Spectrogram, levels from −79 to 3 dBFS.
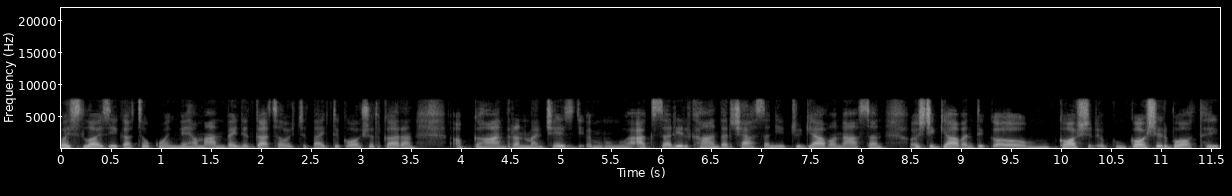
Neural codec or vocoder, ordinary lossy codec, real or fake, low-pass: codec, 16 kHz, 0.8 kbps, ZipCodec; none; fake; none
